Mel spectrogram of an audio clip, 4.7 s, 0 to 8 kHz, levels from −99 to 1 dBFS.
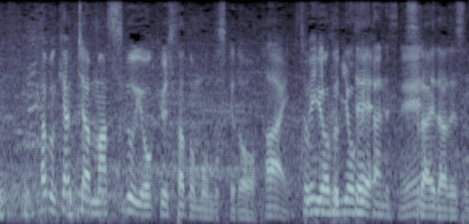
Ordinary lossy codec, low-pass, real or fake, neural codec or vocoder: none; none; real; none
